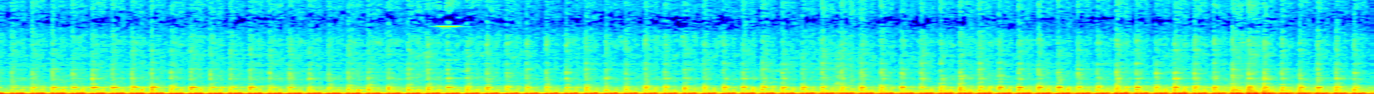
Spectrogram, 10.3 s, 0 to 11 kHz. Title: BMW E46 318i N42 koil mati 1 #misfire #e46 #318i #ignitioncoil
